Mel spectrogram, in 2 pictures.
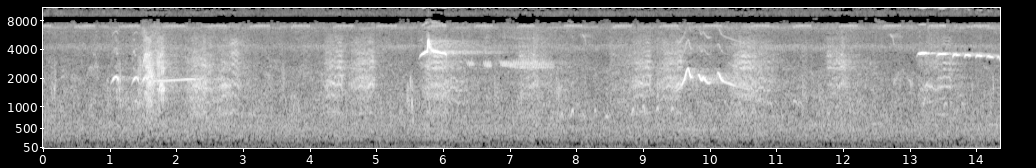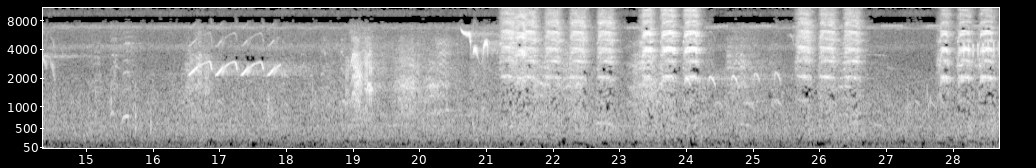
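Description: Birdsong: several songbirds calling, separate high whistles and sweeping chirps every few seconds over a faint steady outdoor hiss, then from about two-thirds of the way through a fast series of repeated high chirps in several bouts.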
